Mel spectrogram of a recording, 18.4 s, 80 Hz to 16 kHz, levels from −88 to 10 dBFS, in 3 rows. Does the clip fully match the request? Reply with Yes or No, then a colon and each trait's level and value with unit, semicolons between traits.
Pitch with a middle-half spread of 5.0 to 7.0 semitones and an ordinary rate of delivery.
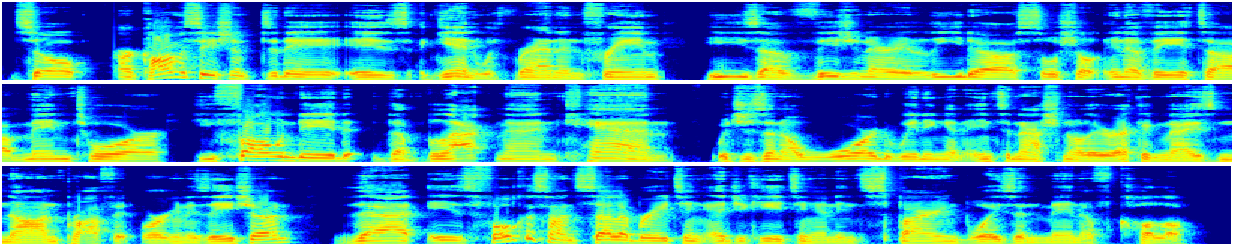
No: average, 2.8 semitones; average, 145 wpm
